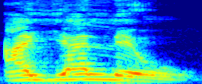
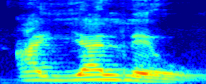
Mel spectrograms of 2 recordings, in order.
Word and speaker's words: Ayalew: As you read it, Ayalew. Ayalew. Ayalew.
